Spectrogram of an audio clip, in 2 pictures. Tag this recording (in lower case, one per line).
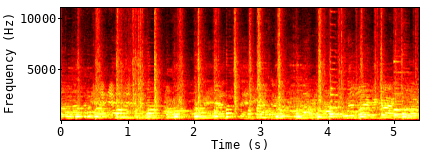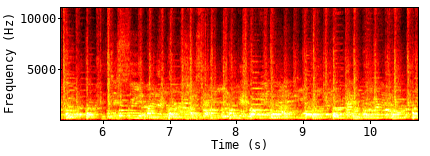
music
happy music
speech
